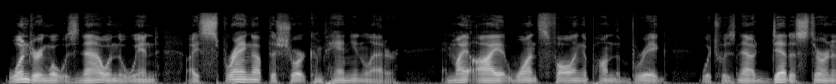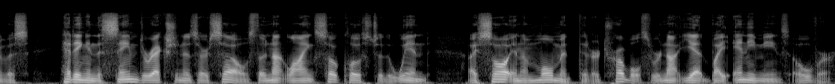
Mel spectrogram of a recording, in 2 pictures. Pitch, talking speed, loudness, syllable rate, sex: 85 Hz, 215 wpm, -22 LUFS, 4.6 syllables/s, male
